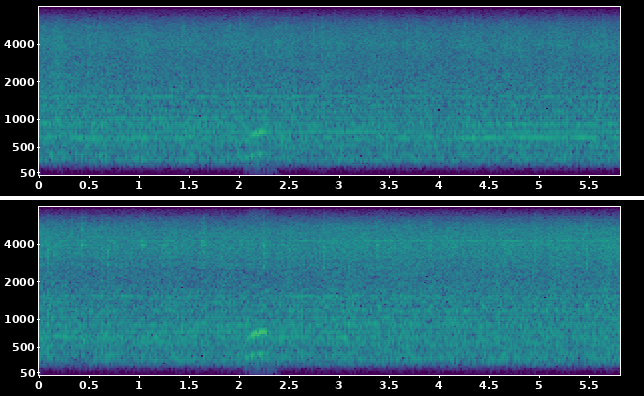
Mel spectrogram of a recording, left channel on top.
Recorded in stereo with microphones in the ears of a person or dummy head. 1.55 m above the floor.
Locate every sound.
2.0 s a child speaking: 15° right (ahead or behind)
